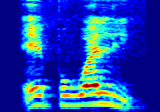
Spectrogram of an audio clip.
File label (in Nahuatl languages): "epohualli", Náhuatl; sesenta; NAHUATLAHTOLLI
